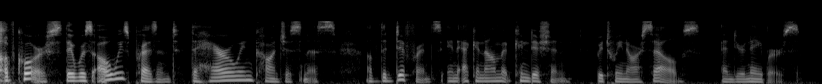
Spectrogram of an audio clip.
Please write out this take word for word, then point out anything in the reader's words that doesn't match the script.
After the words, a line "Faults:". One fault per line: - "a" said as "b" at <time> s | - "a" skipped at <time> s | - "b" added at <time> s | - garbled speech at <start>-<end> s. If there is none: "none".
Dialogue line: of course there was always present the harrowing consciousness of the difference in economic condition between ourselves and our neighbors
of course there was always present the harrowing consciousness of the difference in economic condition between ourselves and your neighbors
Faults:
- "our" said as "your" at 7.3 s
